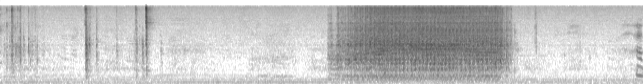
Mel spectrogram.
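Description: Baby Lock Celebrate serger running in one short steady burst of about two seconds, starting about three seconds in, serging a seam in knit fabric, then stopping abruptly. Two faint clicks come before it.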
